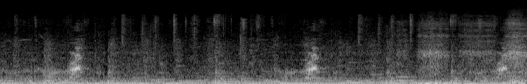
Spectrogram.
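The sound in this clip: A dog tracking a scent along a road gives a few short barks and yips, fairly faint against steady rushing background noise throughout.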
